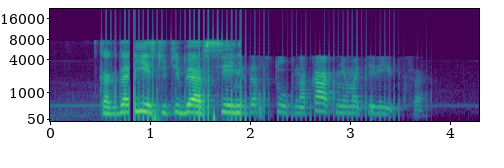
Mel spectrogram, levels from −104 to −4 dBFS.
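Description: From the start and through the whole clip, buffer tearing puts a steady robotic buzz at about 21.5 Hz under the speech, which fits a 2048-sample buffer. The writer and reader have slipped, so a small slice of each buffer carries audio about a tenth of a second old, with hard joins.

At 0.78 s a digital broadcast dropout mutes the sound until 0.85 s. The receiver stopped decoding when frames went bad, and 64 ms of programme is simply gone, which is consistent with two lost frames. The audio cuts to silence and returns mid-flow.

From 1.90 s to the end, the sound turns dull and boxy with no gap at the change. The band narrows, the level drops by roughly 10 dB, and a new noise floor sits around 50 dB down. The likely cause is an input switched to a poorer device.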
